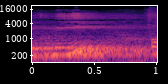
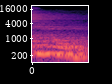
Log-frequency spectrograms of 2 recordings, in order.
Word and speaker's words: queen: क्वीन इज the pronunciation, not क्यून. ये मैंने बहुत नोटिस किया है that some children they pronounce queen as क्यून, which is wrong. Even some elder also, कुछ बड़े लोग भी क्वीन को क्यून बोलते हैं, which is wrong. क्वीन नॉट क्यून.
